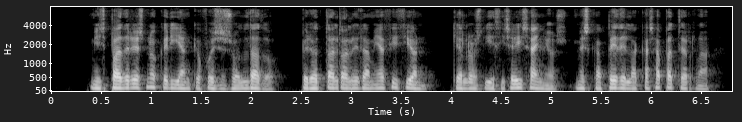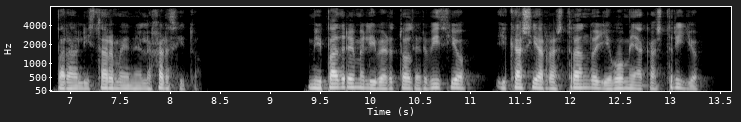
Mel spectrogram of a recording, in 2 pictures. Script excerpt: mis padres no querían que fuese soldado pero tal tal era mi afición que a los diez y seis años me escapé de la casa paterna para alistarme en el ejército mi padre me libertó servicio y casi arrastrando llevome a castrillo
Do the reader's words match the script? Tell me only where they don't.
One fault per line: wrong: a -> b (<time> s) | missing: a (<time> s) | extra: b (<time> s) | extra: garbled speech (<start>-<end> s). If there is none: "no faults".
no faults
